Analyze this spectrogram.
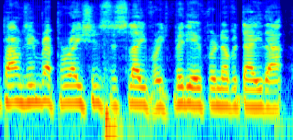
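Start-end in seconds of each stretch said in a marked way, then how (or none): none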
